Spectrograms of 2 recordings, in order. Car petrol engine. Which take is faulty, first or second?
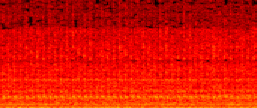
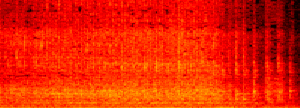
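second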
